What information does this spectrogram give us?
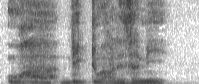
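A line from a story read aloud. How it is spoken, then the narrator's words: Exclaimed. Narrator (French): s'écria Ducasse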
